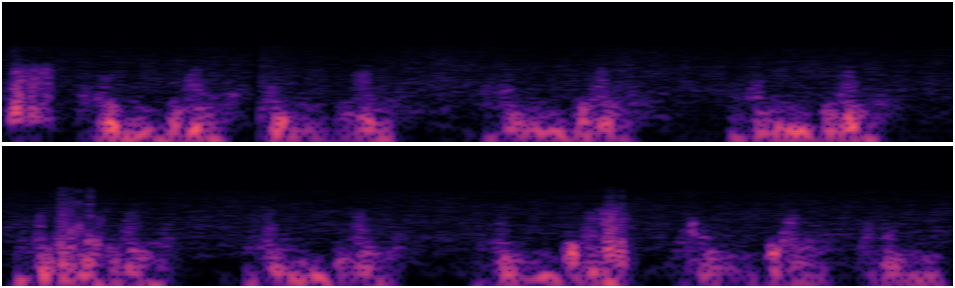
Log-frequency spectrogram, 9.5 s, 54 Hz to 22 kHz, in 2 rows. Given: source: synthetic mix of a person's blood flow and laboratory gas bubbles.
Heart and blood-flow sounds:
Doppler ultrasound of blood flow; precordium
0.03-0.26 s: bubbles
5.00-5.27 s: bubbles
7.72-7.91 s: bubbles
8.17-8.25 s: bubbles
From the record:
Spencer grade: 2 (many but less than half of the cardiac periods contain bubble signals, singularly or in groups); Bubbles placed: only in the low amplitude regions of the cardiac cycle

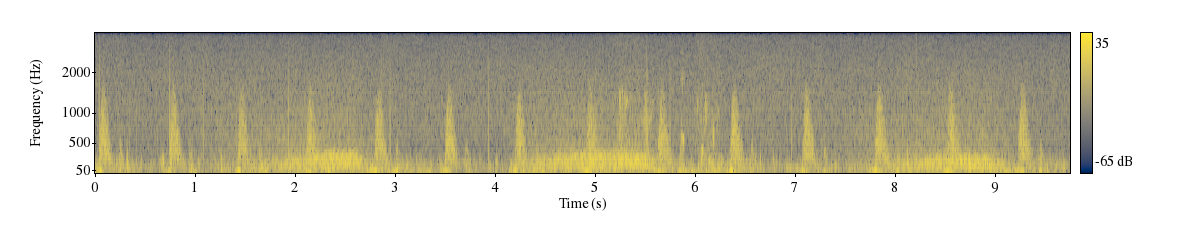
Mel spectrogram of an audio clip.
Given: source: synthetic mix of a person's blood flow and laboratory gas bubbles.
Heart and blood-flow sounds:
Doppler ultrasound of blood flow; subclavian vein
5.20-5.60 s: bubbles
5.85-5.91 s: bubbles
6.00-6.26 s: bubbles
From the record:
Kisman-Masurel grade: 212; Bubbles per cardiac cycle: several, 3 to 8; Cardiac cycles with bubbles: 1 to 10%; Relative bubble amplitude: moderate (0.250 to 0.450); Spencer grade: 1 (occasional bubble signal discernible with the cardiac motion signal, with majority of cardiac periods free of bubbles); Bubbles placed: anywhere in the cardiac cycle

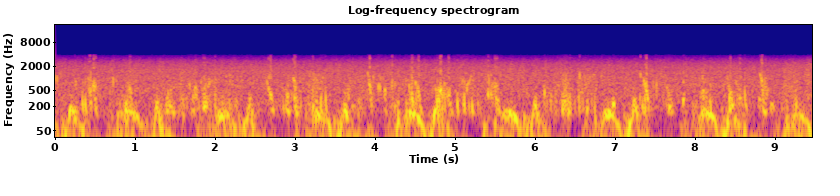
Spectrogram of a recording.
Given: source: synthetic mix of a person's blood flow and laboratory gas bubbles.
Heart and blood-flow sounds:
Doppler ultrasound of blood flow; precordium
0.00-0.07 s: bubbles
0.25-0.58 s: bubbles
0.69-1.04 s: bubbles
1.35-2.31 s: bubbles
2.62-2.77 s: bubbles
2.81-3.46 s: bubbles
3.57-4.62 s: bubbles
4.73-5.35 s: bubbles
5.38-5.61 s: bubbles
6.08-6.78 s: bubbles
6.82-6.86 s: bubbles
6.95-7.04 s: bubbles
7.29-7.56 s: bubbles
7.62-7.78 s: bubbles
7.83-7.91 s: bubbles
7.95-8.23 s: bubbles
8.38-8.68 s: bubbles
8.79-9.03 s: bubbles
9.05-9.31 s: bubbles
From the record:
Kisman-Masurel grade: 343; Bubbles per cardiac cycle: rolling drumbeat, 9 or more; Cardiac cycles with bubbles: 100%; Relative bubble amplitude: loud (0.450 to 0.775); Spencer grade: 3 (all of the cardiac periods contain showers or single bubble signals, but not dominating or overriding the cardiac motion signals); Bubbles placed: anywhere in the cardiac cycle

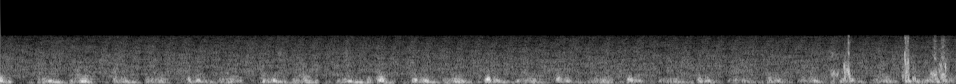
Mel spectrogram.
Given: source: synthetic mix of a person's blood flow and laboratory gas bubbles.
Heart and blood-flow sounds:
Doppler ultrasound of blood flow; precordium
8.18-8.55 s: bubbles
8.98-9.19 s: bubbles
9.29-9.51 s: bubbles
From the record:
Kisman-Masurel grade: 213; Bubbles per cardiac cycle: several, 3 to 8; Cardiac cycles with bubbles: 1 to 10%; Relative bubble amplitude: loud (0.450 to 0.775); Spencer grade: 1 (occasional bubble signal discernible with the cardiac motion signal, with majority of cardiac periods free of bubbles); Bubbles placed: anywhere in the cardiac cycle

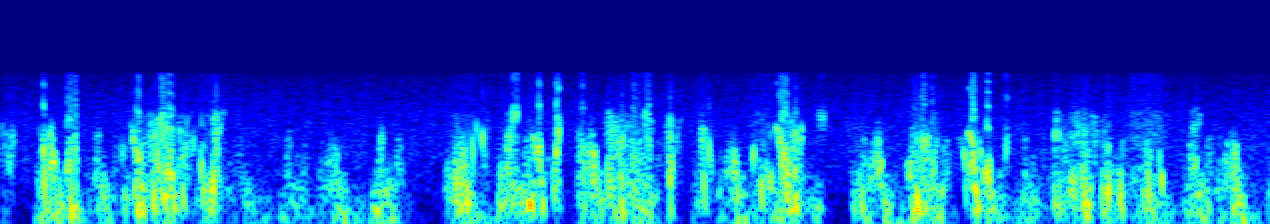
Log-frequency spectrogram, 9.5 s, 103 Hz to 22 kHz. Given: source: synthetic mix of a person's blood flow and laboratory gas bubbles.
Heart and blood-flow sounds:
Doppler ultrasound of blood flow; precordium
0.00-0.11 s: bubbles
0.28-0.43 s: bubbles
0.45-0.61 s: bubbles
0.88-1.69 s: bubbles
3.38-3.67 s: bubbles
3.73-4.22 s: bubbles
4.31-4.42 s: bubbles
4.52-4.91 s: bubbles
4.97-5.11 s: bubbles
5.22-5.37 s: bubbles
5.61-6.19 s: bubbles
6.37-6.50 s: bubbles
6.78-7.04 s: bubbles
7.18-7.62 s: bubbles
7.87-8.75 s: bubbles
8.92-9.02 s: bubbles
From the record:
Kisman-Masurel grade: 333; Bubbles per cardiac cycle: rolling drumbeat, 9 or more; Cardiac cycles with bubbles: 50 to 99%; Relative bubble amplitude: loud (0.450 to 0.775); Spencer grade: 3 (all of the cardiac periods contain showers or single bubble signals, but not dominating or overriding the cardiac motion signals); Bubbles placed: only in the low amplitude regions of the cardiac cycle

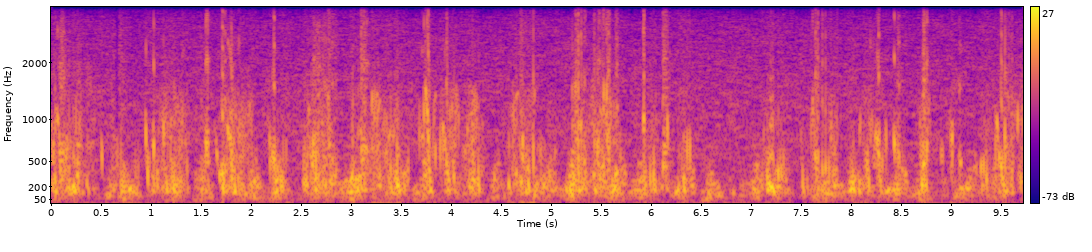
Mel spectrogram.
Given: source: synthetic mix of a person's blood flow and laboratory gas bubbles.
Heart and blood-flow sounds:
Doppler ultrasound of blood flow; precordium
0.00-0.44 s: bubbles
0.47-0.55 s: bubbles
0.58-1.39 s: bubbles
1.42-2.03 s: bubbles
2.16-2.39 s: bubbles
2.49-2.87 s: bubbles
2.97-3.61 s: bubbles
3.64-4.36 s: bubbles
4.54-5.07 s: bubbles
5.17-5.72 s: bubbles
5.89-6.46 s: bubbles
7.06-7.38 s: bubbles
7.48-7.86 s: bubbles
7.96-8.51 s: bubbles
8.67-8.81 s: bubbles
8.88-9.12 s: bubbles
9.26-9.73 s: bubbles
From the record:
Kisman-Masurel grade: 343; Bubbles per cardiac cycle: rolling drumbeat, 9 or more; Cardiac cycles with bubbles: 100%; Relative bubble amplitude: loud (0.450 to 0.775); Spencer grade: 3 (all of the cardiac periods contain showers or single bubble signals, but not dominating or overriding the cardiac motion signals); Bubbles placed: anywhere in the cardiac cycle

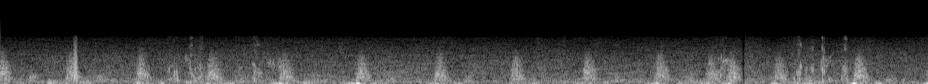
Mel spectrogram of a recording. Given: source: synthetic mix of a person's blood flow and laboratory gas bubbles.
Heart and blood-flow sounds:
Doppler ultrasound of blood flow; subclavian vein
1.67-2.08 s: bubbles
2.35-2.90 s: bubbles
7.13-7.38 s: bubbles
7.92-8.51 s: bubbles
From the record:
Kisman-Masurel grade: 221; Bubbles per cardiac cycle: several, 3 to 8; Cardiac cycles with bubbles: 10 to 50%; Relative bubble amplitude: barely perceptible (0.100 to 0.250); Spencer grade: 2 (many but less than half of the cardiac periods contain bubble signals, singularly or in groups); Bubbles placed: anywhere in the cardiac cycle

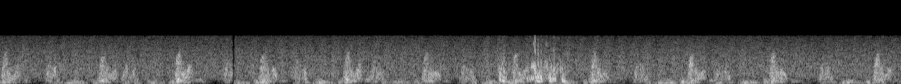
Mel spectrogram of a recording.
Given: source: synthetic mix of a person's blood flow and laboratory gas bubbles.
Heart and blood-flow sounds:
Doppler ultrasound of blood flow; precordium
4.96-5.10 s: bubbles
5.25-5.69 s: bubbles
From the record:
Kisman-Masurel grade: 213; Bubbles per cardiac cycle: several, 3 to 8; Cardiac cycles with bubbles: 1 to 10%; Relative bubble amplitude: loud (0.450 to 0.775); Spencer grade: 1 (occasional bubble signal discernible with the cardiac motion signal, with majority of cardiac periods free of bubbles); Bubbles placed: anywhere in the cardiac cycle

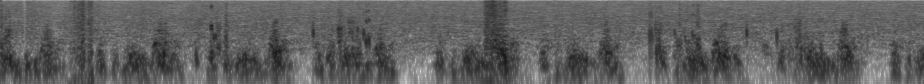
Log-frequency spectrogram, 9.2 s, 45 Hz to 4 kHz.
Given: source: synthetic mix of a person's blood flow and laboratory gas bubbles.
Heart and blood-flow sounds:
Doppler ultrasound of blood flow; precordium
0.00-0.14 s: bubbles
1.91-2.02 s: bubbles
2.07-2.35 s: bubbles
2.43-2.49 s: bubbles
3.10-3.73 s: bubbles
6.48-6.64 s: bubbles
6.69-7.04 s: bubbles
7.44-8.14 s: bubbles
8.18-8.26 s: bubbles
From the record:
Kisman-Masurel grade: 232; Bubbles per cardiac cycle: several, 3 to 8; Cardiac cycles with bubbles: 50 to 99%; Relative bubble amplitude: moderate (0.250 to 0.450); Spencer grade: 3 (all of the cardiac periods contain showers or single bubble signals, but not dominating or overriding the cardiac motion signals); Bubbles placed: only in the low amplitude regions of the cardiac cycle

